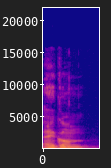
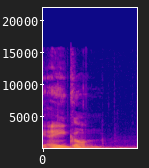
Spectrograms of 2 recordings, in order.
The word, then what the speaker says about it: Aegon: just I can't stand Egon I can't stand AEG should be AE is a it should be aegon aegon Targaryen Egon sounds so oh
